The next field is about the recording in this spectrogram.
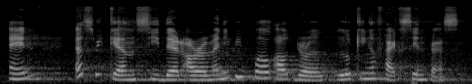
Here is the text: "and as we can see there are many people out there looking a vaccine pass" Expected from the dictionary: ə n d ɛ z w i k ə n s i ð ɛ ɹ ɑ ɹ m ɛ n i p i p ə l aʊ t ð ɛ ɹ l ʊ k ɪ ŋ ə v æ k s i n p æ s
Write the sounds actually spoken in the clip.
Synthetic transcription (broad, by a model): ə n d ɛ s w i k ə n s i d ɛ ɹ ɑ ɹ m ɛ n i p i p ə l aʊ t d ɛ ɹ l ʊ k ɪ ŋ ə f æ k s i n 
